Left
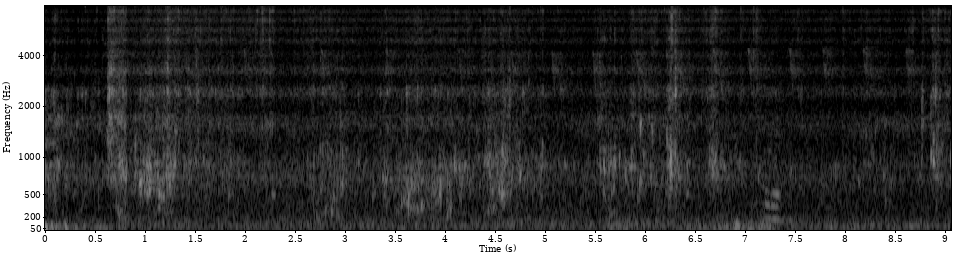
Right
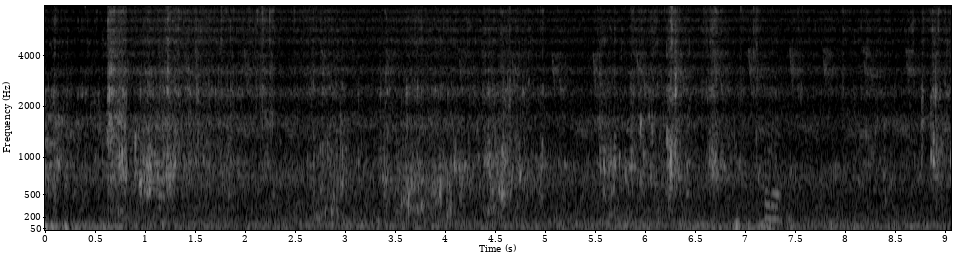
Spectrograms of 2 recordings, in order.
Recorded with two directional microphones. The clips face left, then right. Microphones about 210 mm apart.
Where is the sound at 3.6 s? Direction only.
5° left (ahead or behind).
